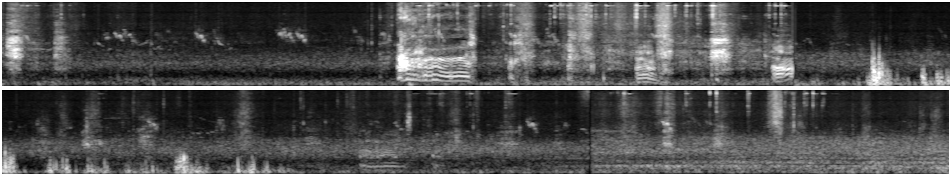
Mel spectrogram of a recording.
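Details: Excited barking from Felix, a Wire Fox Terrier in a stroller who wants out to chase geese: a burst of yelping barks, then a rapid irregular series of barks, with a person talking and outdoor rustling.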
